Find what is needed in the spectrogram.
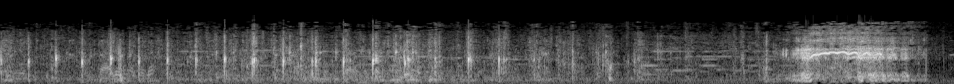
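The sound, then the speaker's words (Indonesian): Horse ridden by a man: many quick, rhythmic hoofbeats clop along, then a loud, high whinny rises and shakes near the end. “Patih Nambi melihat seorang laki-laki berkuda menghalang di tengah jalan”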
